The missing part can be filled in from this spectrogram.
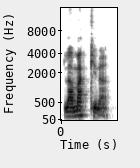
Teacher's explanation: And it's a double consonant, no? Because we have C and then C-H, so that makes us hang around a little bit on the k sound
